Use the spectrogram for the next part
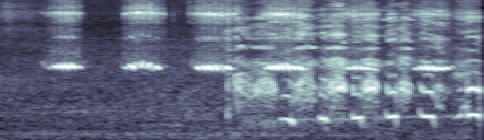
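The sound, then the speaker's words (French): Crickets chirp in steady, evenly spaced pulses, and halfway through a denser layer of quicker chirps joins in, filling the soundscape with a busy nighttime buzz. No one speaks. “Tu nous fais le bruit des grillons.”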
